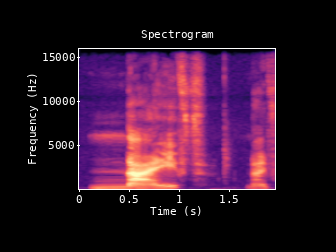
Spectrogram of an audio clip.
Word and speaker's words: knife: So I'm going to write banana, knife with that crazy silent K that we don't hear, and I'm going to write dish here.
